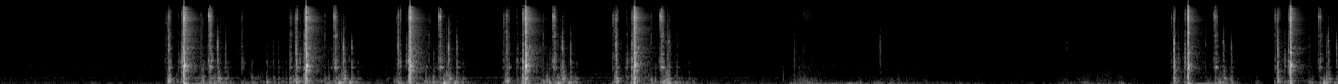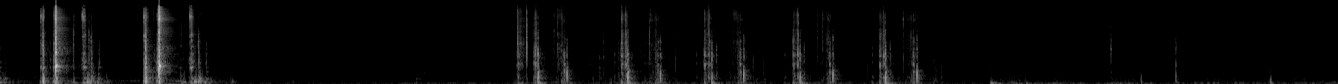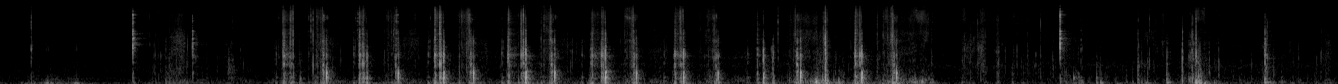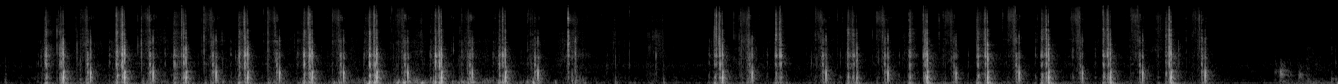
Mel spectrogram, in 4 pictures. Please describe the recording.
a) stapler and b) puncher recorded at my small office with a Tascam DR-40.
